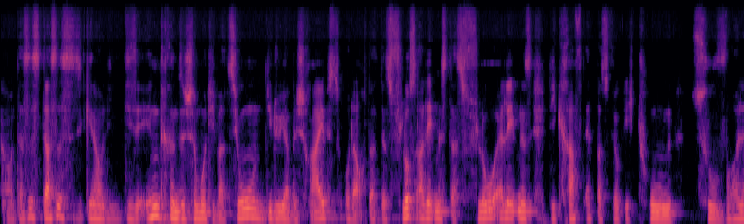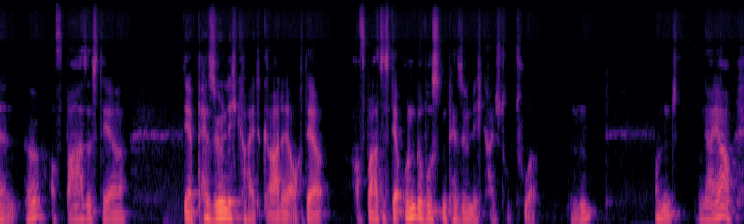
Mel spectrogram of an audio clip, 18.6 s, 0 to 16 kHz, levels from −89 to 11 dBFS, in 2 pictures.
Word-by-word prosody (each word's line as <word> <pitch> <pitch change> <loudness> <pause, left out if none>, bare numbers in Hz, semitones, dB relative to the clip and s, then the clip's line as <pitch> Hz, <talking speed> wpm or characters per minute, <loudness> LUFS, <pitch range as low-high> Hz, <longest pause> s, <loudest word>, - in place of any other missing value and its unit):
Genau, 95 +1 -10
das 100 +2 -6
ist 130 -1 -1
das 120 -1 +5
ist 130 -8 -2
genau 110 -2 +1
die 100 0 -11
diese 110 0 -4
intrinsische 120 -5 +4
Motivation, 110 +5 +2
die 115 0 -1
du 105 - 0
ja 105 -2 +3
beschreibst, 120 +5 -2
oder - - -2
auch - - -12
da - - -5
das - - -5
Flusserlebnis, 120 -4 +2
das - - -5
Flow 120 +2 +2
Erlebnis, 115 0 +2 0.2
die 100 - -6
Kraft, 110 +2 -3
etwas 105 -5 -9
wirklich 105 0 -8
tun 100 -2 +2 0.2
zu 100 -3 -3
wollen, 105 -2 -4
ne? 130 +4 -1
Auf - - -15
Basis 110 +2 -4
der 100 -2 -5 0.7
der 110 -2 +4
Persönlichkeit, 125 -3 +4
grade 100 +2 -1
auch - - -7
der - - -1 0.3
auf - - -13
Basis 110 -1 0
der - - +2
unbewussten 115 -4 +4
Persönlichkeitsstruktur. 100 -3 -8 0.4
Mhm. 105 +5 -7 0.7
Und 100 -5 -4 0.2
na 105 0 -5
ja, 140 +2 +1
110 Hz, 150 wpm, -29 LUFS, 100-120 Hz, 0.7 s, das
